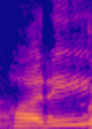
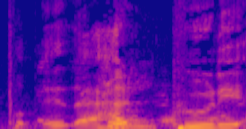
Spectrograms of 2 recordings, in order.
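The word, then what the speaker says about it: Pudi: Can I also say that my mom, whenever I'm watching Community, she's like convinced that like Danny Putty like isn't Putty? – Like Pootie.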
